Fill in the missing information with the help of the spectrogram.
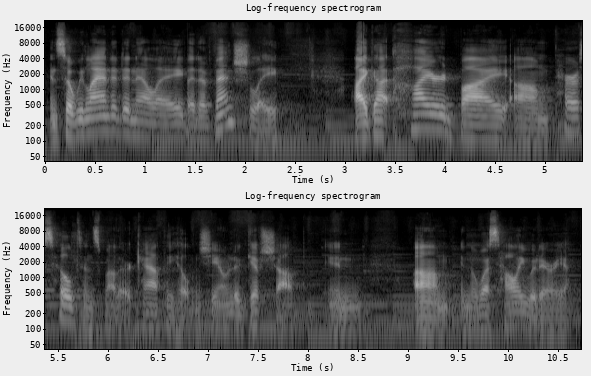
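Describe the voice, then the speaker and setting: A man's voice: fairly low pitch, expressive, moderate pace, vocal fry, a bit bright, soft background music. A middle-aged man telling his story in a documentary interview, chatty, wry and self-mocking. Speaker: interviewee, holiday decorator.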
